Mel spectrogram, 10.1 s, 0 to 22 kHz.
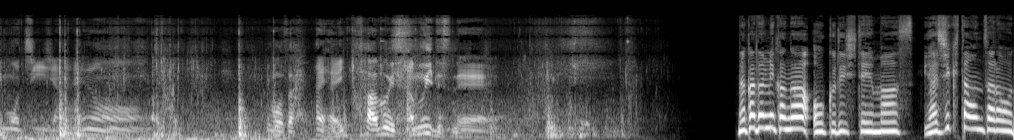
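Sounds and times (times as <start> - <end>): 
oar strokes churning the pond surface from a small rowboat: 0.0 - 6.8
speech: 0.1 - 2.0, 2.7 - 6.0, 7.4 - 10.1.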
